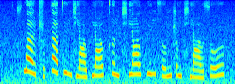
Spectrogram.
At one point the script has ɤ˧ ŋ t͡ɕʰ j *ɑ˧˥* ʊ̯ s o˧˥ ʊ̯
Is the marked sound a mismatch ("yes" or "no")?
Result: yes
